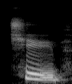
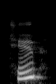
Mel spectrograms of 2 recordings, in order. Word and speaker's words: tube: The correct pronunciation is tube, tube. This is in a British accent, but in American, they might say something like tube, I think. They say YouTube, and we say YouTube.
